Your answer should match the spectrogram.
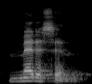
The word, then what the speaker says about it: medicine: So, we're going to practice the pronunciation of the sound in for I N E. Example, medicine. Margarine.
